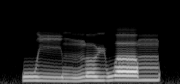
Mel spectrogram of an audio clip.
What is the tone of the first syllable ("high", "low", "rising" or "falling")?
low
